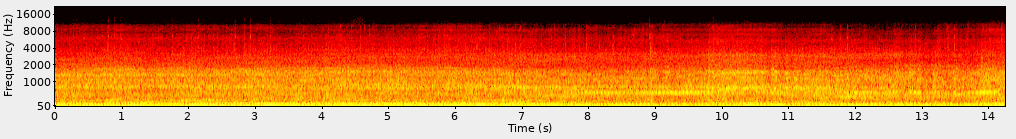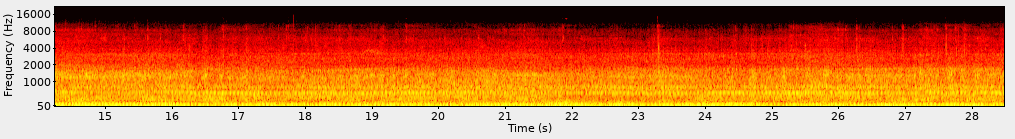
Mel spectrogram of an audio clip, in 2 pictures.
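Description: Honda CT125 Hunter Cub's 125 cc single-cylinder four-stroke engine running steadily while the bike is ridden along a road, with heavy wind rumble on the microphone.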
